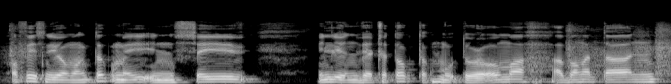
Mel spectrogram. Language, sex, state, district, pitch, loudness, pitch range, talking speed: Mizo, male, Mizoram, Aizawl, 110 Hz, -14 LUFS, 105-120 Hz, 185 wpm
